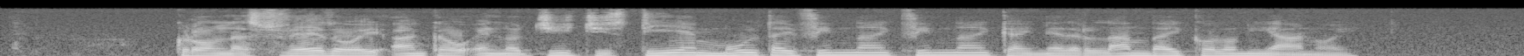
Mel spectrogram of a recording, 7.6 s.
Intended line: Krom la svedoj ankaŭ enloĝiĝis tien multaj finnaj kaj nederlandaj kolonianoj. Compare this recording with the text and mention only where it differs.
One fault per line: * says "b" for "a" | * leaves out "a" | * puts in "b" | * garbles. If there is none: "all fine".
* puts in "finnaj"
